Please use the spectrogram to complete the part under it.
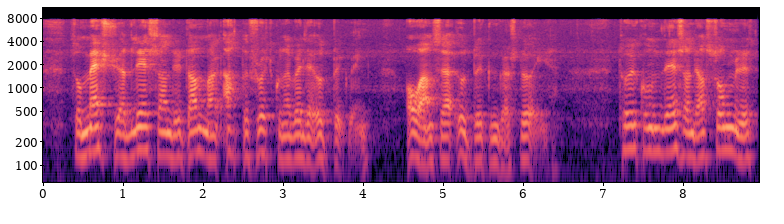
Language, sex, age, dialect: Faroese, female, 61+, Suðuroy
